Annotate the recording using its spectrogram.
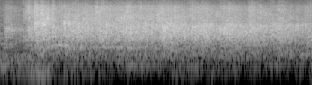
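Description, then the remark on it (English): An audience bursts into steady applause, clapping to show how many have iPhones in their pockets, many hands clapping at once in a dense, even wash that holds loud for the full few seconds without talk over it. “All right, how many people have iPhones in their pockets? Clap.”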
